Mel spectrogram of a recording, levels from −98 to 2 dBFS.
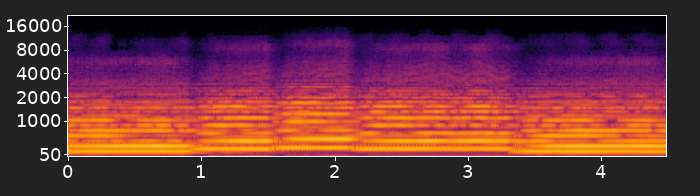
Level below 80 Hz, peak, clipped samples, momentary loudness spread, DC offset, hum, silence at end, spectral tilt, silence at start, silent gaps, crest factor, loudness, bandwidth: -66 dBFS; -4 dBFS; under 0.1%; 2 LU; 0.5%; none; 0 s; -9 dB/octave; 0 s; none; 10 dB; -14 LUFS; 9.4 kHz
